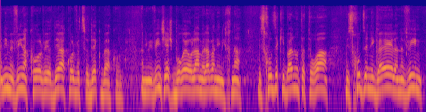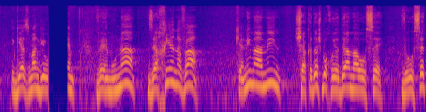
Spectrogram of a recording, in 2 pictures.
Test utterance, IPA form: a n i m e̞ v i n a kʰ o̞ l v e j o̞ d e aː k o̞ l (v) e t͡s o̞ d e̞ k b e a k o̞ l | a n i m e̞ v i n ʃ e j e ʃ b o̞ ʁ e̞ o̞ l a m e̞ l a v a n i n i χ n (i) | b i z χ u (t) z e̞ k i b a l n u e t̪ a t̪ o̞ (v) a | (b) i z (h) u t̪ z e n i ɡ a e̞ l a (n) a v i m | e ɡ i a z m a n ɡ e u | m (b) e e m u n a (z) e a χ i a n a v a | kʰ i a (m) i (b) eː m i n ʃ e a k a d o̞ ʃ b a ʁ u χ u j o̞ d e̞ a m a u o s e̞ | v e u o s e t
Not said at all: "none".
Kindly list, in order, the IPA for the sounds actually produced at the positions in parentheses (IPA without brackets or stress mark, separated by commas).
v, a, t, ʁ, b, χ, n, v, z, n, m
